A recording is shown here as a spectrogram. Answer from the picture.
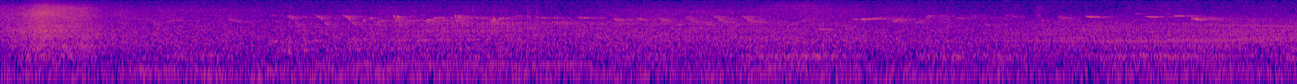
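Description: Near silence with a faint small bird twittering in a rapid trill in the background, and a brief rustle of handling just after the start.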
